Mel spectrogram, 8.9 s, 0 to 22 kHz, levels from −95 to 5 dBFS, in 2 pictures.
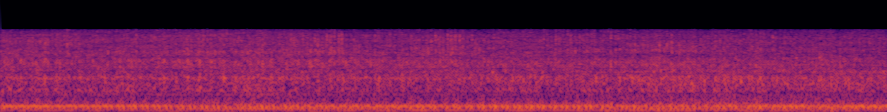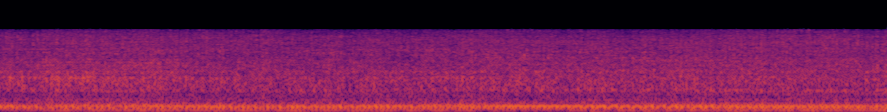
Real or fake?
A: fake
